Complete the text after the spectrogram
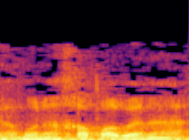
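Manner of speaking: normal talking voice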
